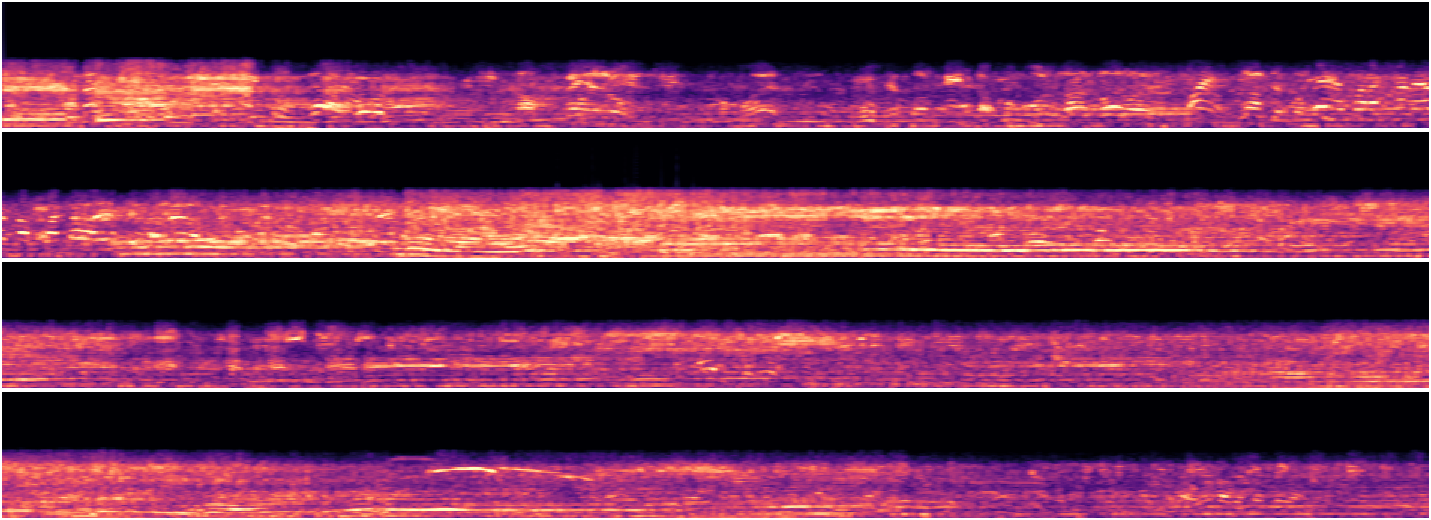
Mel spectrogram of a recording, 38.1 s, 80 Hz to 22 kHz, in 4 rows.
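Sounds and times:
engine revving: 0.0 - 38.0.

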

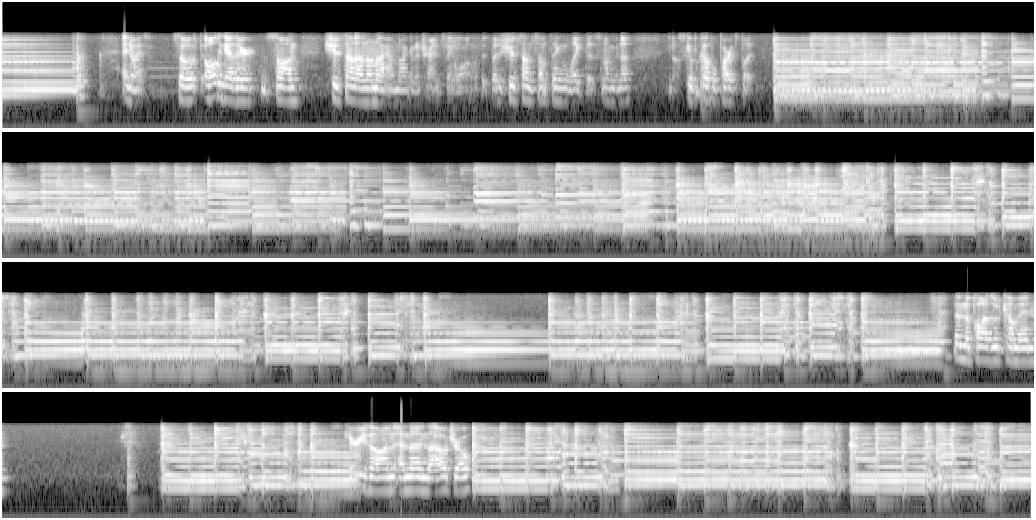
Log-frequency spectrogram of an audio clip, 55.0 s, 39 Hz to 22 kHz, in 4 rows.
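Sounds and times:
acoustic guitar strumming: 0.0 - 4.2, 10.2 - 40.8, 42.8 - 55.0.

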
